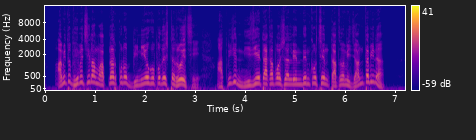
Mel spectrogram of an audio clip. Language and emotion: Bengali, surprised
